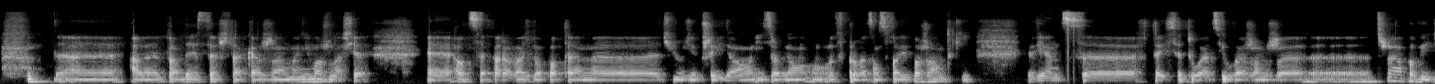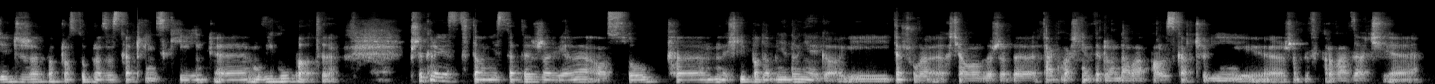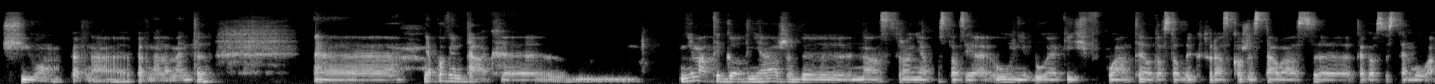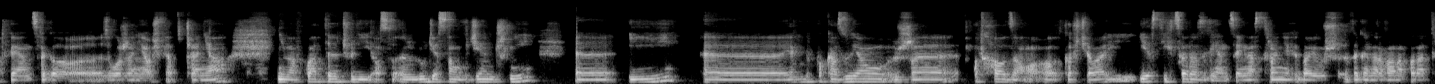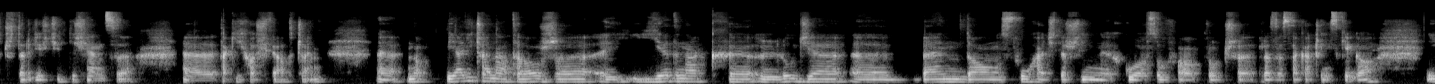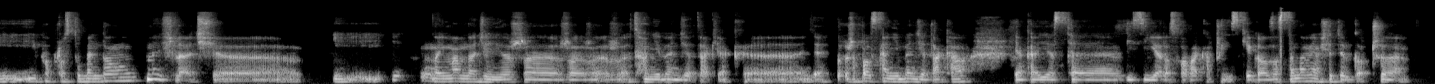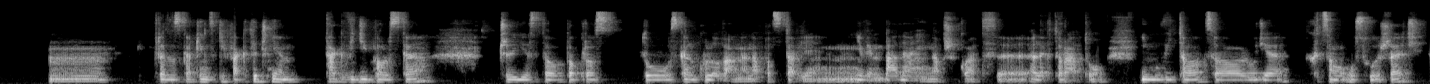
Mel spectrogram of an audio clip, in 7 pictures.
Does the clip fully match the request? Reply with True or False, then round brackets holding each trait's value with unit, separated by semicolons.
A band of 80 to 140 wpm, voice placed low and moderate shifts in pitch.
True (115 wpm; 110 Hz; 3.0 semitones)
